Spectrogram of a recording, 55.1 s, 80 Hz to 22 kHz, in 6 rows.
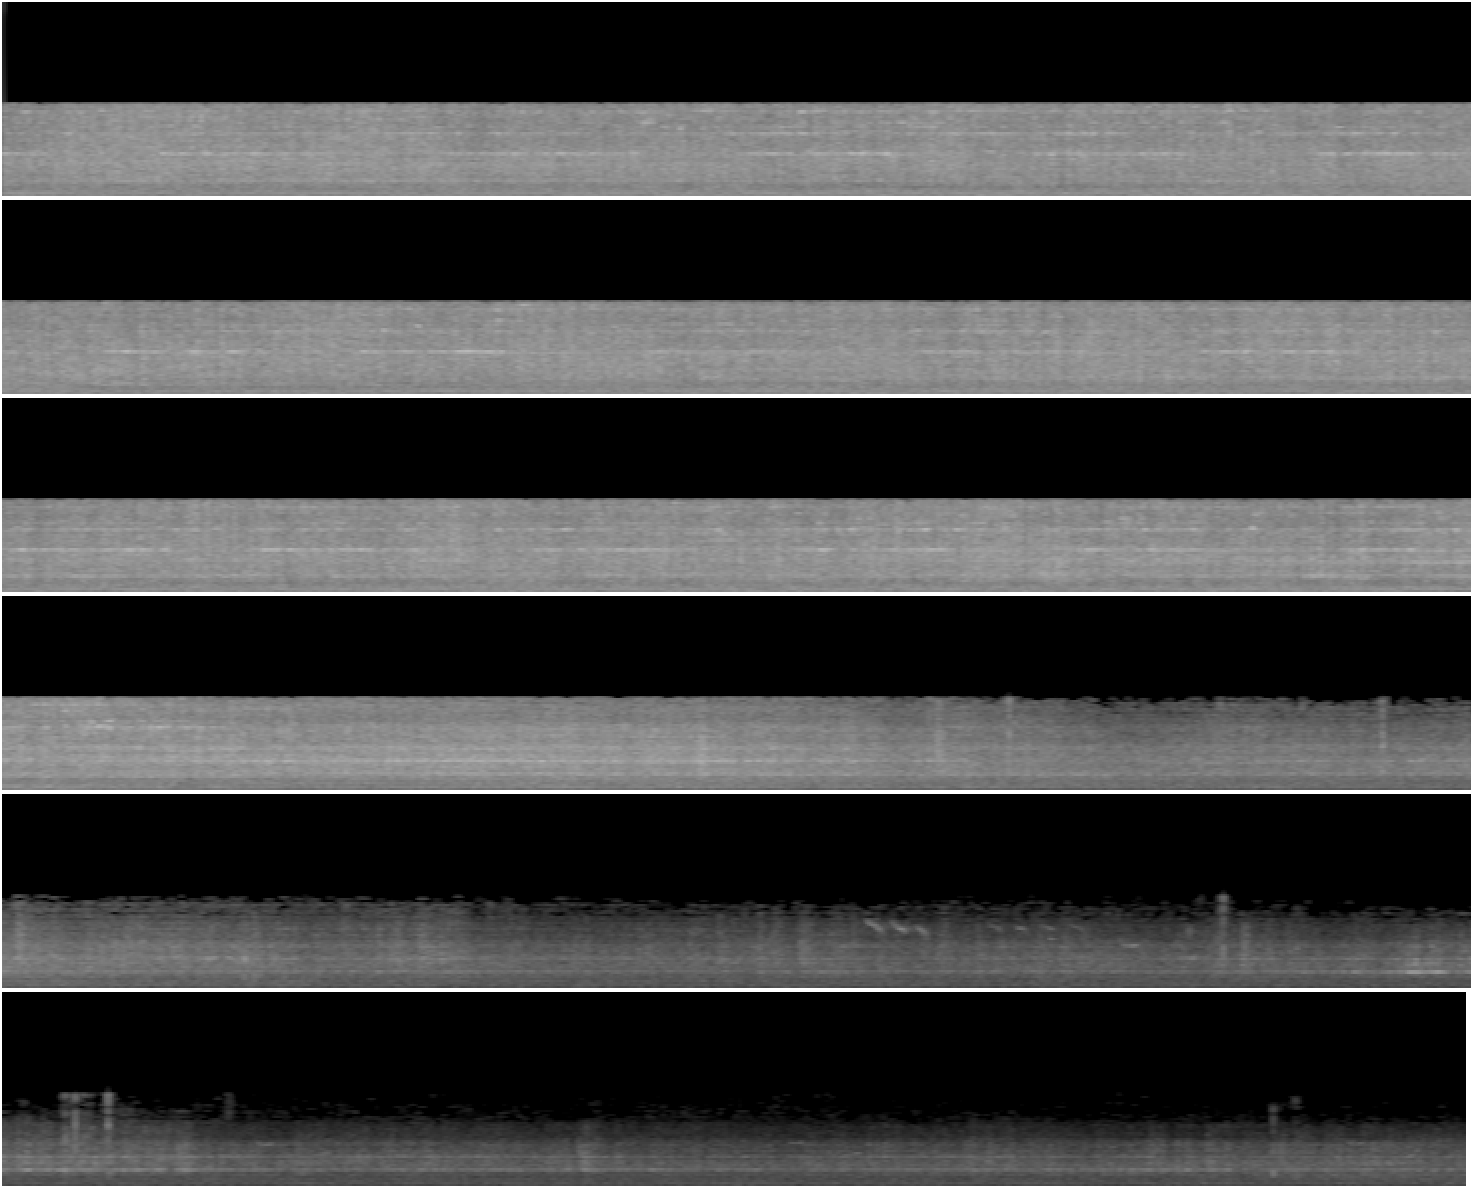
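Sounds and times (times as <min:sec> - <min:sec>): high wheel squeal: 0:00.0 - 0:39.7, 0:41.3 - 0:49.1
freight train rolling on rails: 0:00.0 - 0:55.0.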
